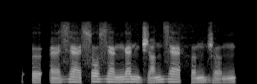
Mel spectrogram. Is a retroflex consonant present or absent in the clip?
present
